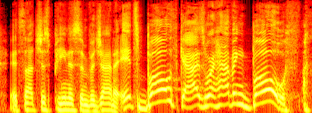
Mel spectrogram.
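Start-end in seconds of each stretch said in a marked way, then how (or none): 1.5-3.8 high, elated party reveal; mock-excited announcement. Host plays parent at a gender reveal, mock excitement.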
